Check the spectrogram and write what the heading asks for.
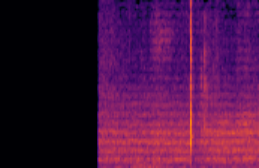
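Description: Dead silence, then, from just under a second in, the steady murmur of a ballpark crowd on a TV broadcast. About a second later comes a single sharp crack of a baseball bat hitting a line drive.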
